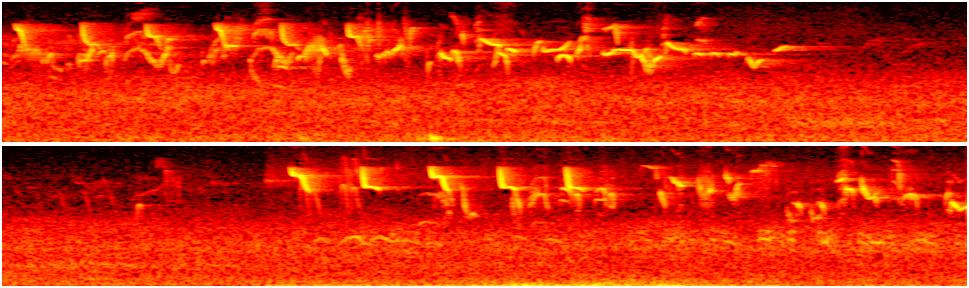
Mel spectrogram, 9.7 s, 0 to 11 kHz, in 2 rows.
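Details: Eurasian blackcap (Sylvia atricapilla) song: quick, high, scratchy warbled phrases in two bursts of about four seconds each, separated by a short pause, over faint hiss. Recorded 18 December 2021 in the Alblasserwaard, Netherlands.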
